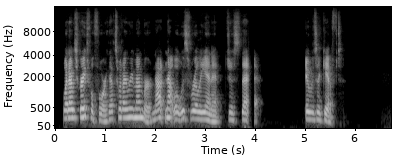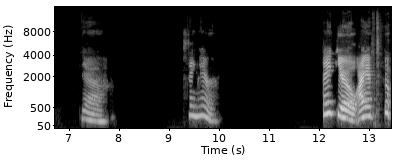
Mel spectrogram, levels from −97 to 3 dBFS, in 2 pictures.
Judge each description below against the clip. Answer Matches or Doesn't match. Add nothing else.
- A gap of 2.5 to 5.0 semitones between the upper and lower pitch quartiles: Doesn't match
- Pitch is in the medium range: Doesn't match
